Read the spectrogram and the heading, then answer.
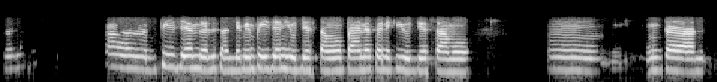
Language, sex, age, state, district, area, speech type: Telugu, female, 30-45, Telangana, Jangaon, rural, conversation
